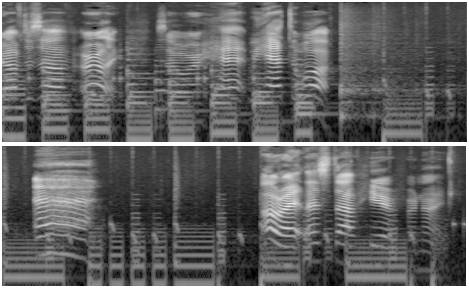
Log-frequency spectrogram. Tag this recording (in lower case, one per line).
music
speech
